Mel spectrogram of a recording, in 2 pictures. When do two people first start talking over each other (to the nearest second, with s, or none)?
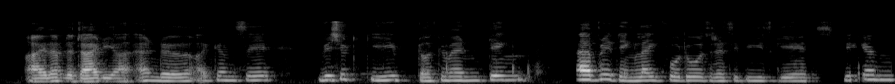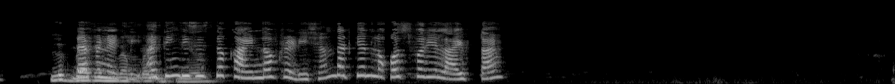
10 s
